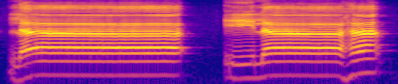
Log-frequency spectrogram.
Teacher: دیکھیں یہاں پر لام ہے، الف مدہ ہے، الف مدہ کے اوپر جو ہے نا مد ہے، مد کو 5 الف مقدار کھینچنا ہے۔ لا الہ، لام پر کھڑا ہے، 1 الف مقدار کھینچنا ہے۔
